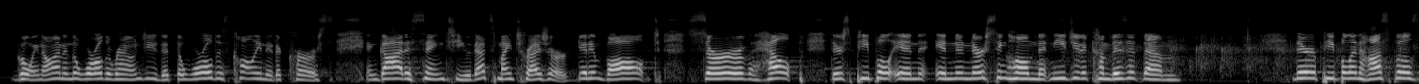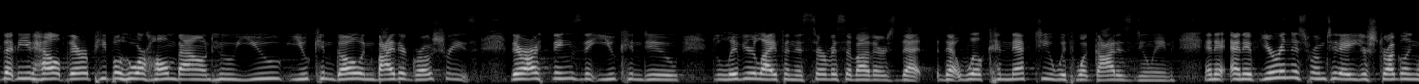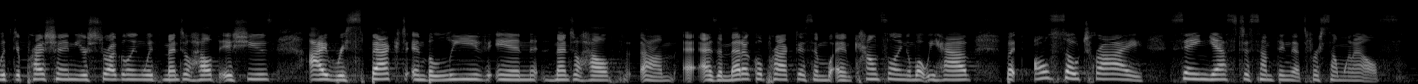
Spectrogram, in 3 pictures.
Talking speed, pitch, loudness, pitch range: 195 wpm, 240 Hz, -25 LUFS, 220-260 Hz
